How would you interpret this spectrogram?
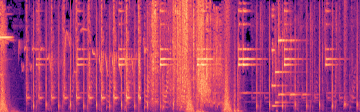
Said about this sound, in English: Now, personally, I don't like the hammer sound. It kind of makes my recording clip a little bit. Could be that I have the volume up too high.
